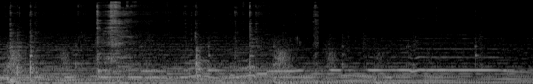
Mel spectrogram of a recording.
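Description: Golden-brown fried bread pieces being lifted out of a pan of hot oil, steady frying sizzle with metal utensil clinks and a faint tonal hum throughout.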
